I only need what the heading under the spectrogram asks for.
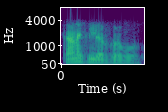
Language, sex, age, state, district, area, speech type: Odia, male, 45-60, Odisha, Bargarh, rural, conversation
